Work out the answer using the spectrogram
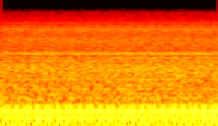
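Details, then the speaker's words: Ford Focus ST barn find idling while warming up to check coolant circulation. A steady, even low burble with a faint constant whine and no misses or knocks. It sounds sweet and has oil pressure. "Well, it's running, and it sounds sweet enough. Yeah. And there's oil pressure."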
